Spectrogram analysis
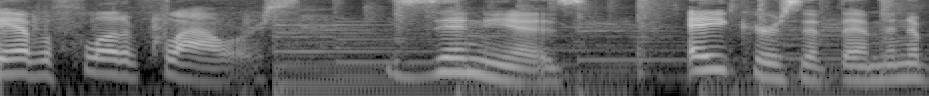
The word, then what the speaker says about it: zinnia: of people call them zenas they were actually named after a botanist named Zen so they correct nameing vinia and I like that because it rhymes with Virginia Virginia tells us it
